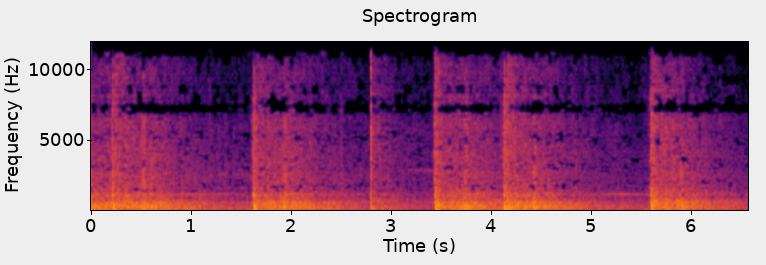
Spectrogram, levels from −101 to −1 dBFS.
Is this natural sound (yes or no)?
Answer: no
